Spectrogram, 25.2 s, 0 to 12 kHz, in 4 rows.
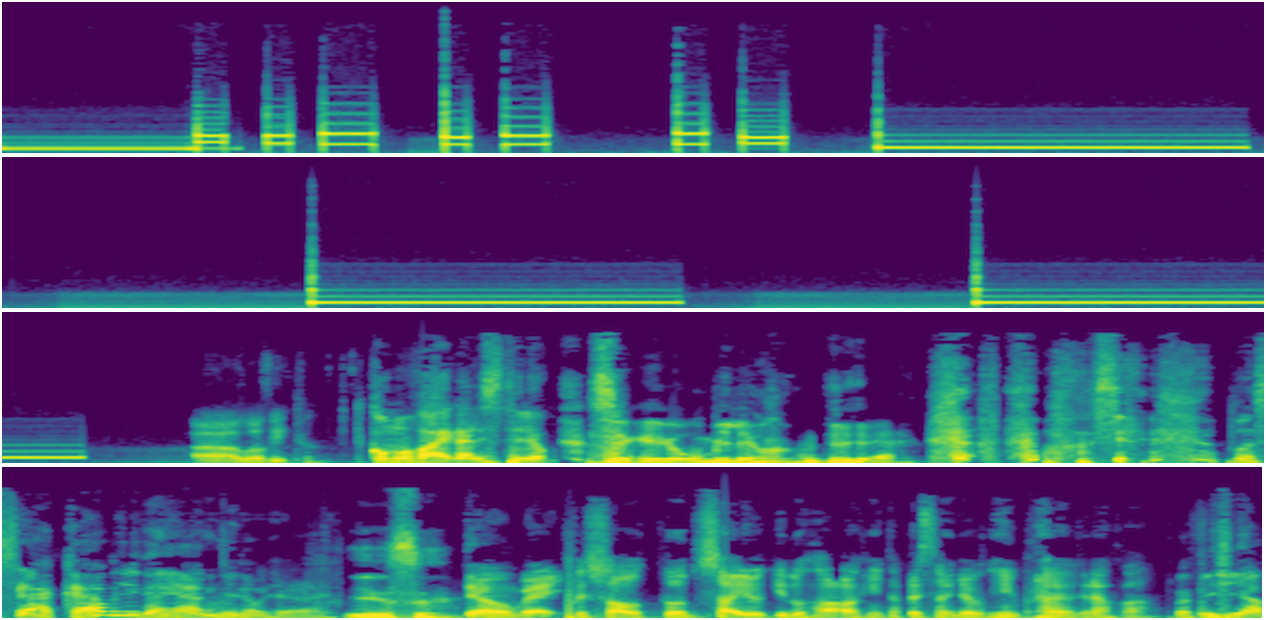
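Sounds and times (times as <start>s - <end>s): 
telephone dial tone: 0.0s - 1.2s, 4.4s - 6.2s, 7.8s - 9.7s, 11.2s - 13.1s
telephone ringing tones: 0.0s - 2.8s, 3.4s - 6.2s, 7.8s - 9.7s, 11.2s - 13.1s
speech: 13.7s - 17.3s, 18.0s - 25.2s.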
